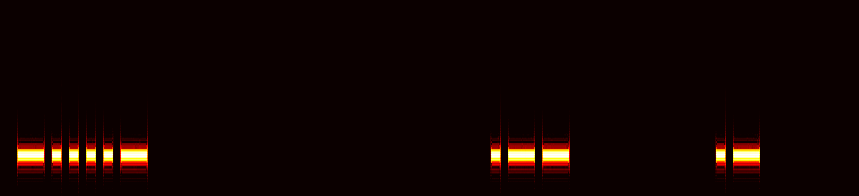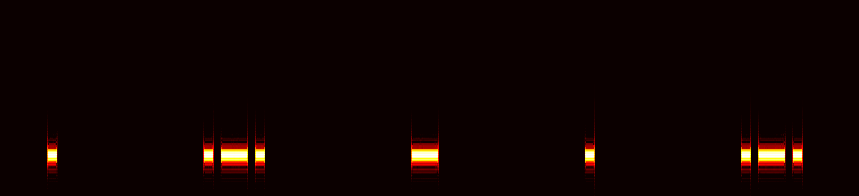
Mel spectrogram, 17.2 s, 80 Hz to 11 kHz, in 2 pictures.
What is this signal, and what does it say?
Morse code, heard as a keyed tone, about 14 wpm, spaced as for 5 wpm, 680 Hz. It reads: - WAERTER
